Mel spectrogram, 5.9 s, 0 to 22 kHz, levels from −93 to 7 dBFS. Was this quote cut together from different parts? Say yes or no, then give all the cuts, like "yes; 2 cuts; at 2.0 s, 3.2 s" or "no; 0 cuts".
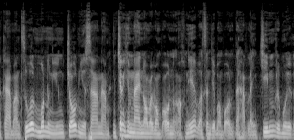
yes; 1 cut; at 2.1 s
